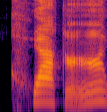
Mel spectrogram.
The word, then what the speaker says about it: Quacker: Quacker, like a duck, factory women's cardigan.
